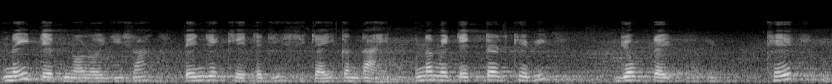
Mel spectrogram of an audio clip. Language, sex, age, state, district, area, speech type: Sindhi, female, 60+, Rajasthan, Ajmer, urban, spontaneous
